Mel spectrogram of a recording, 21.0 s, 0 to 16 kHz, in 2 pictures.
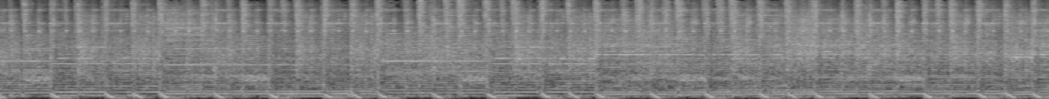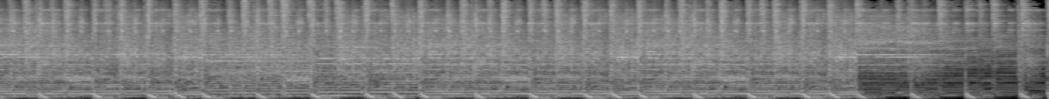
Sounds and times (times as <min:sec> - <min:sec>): Music: 0:00.0 - 0:20.9.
